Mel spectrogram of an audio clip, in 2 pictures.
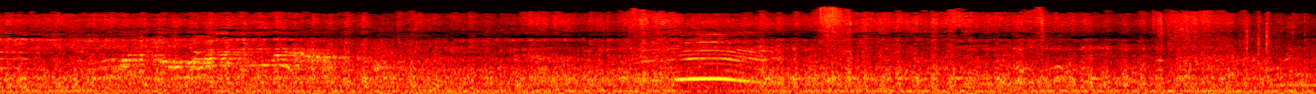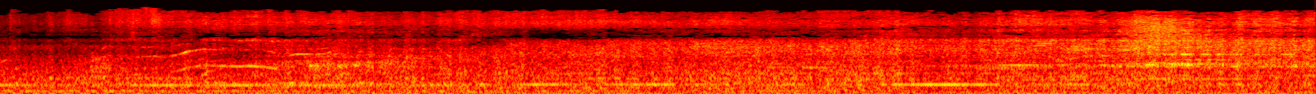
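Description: Loud, steady rumble and low hum of a theme-park flume ride vehicle and its machinery, with people's voices over it. A steady higher tone joins in about six seconds in and stops shortly before the end.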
